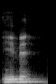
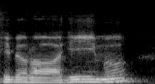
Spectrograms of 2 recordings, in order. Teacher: ib vurup çekiyoruz dudaklarımızı birbirine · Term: galgale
